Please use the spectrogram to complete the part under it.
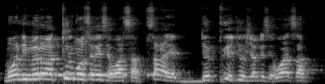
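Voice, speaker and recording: This is a man with an Ivorian French accent hosting a casual live stream. His voice sits a bit high, and he teases callers and says the same thing over and over. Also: expressive, quick pace. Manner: teasing, repeats himself. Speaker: livestream host.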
